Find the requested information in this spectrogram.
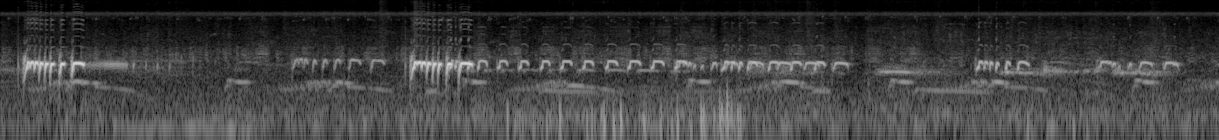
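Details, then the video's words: Local zebra dove singing strongly as a lure for rival doves: loud stuttering opening bursts followed by long chains of quick, evenly repeated coo notes, with softer dove calls answering in the background. "Perkutut lokal gacor Sekali Putar Lawan Pasti Emosi Langsung Nyaut"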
